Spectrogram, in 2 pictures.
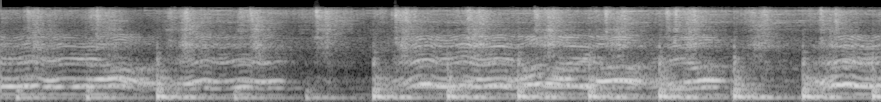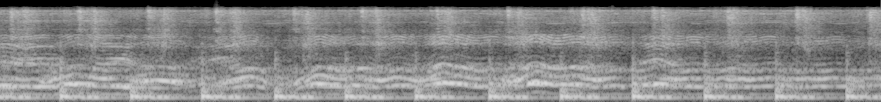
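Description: Zuni ceremonial dance song: singers chanting over an even beat of shaken rattles, about four strokes a second, with a brief break in the song about two seconds in.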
